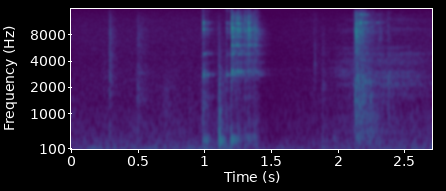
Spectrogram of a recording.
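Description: Victorian glass mourning buttons clinking while handled: a few soft taps followed by two brighter, close glassy clinks spaced about a second apart in a quiet room.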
